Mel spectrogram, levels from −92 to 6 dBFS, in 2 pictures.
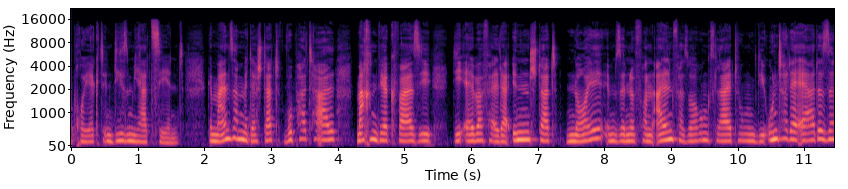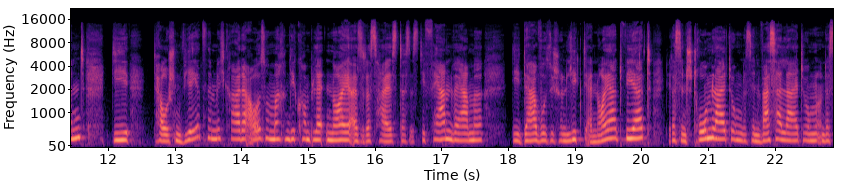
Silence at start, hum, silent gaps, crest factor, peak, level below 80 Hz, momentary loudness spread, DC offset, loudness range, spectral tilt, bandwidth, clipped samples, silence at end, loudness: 0 s; none; none; 16 dB; -6 dBFS; -66 dBFS; 10 LU; under 0.1%; 3 LU; -5 dB/octave; 15.5 kHz; under 0.1%; 0 s; -23 LUFS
